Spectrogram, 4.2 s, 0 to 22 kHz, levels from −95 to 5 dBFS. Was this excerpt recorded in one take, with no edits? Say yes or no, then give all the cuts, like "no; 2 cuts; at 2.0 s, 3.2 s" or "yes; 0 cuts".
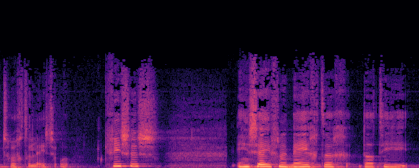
no; 1 cut; at 2.3 s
